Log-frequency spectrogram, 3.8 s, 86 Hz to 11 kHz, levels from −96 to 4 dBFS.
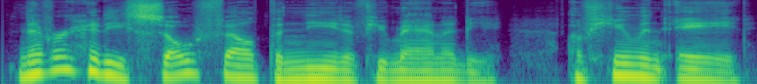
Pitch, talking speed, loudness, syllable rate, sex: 120 Hz, 190 wpm, -16 LUFS, 5.2 syllables/s, male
